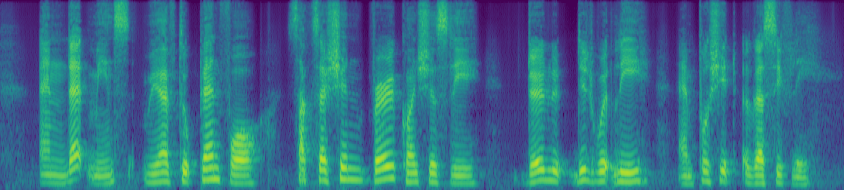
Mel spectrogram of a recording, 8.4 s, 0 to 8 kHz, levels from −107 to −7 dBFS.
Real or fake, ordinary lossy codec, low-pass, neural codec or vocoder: fake; none; none; codec, 16 kHz, 0.5 kbps, X-Codec, HuBERT features, trained on LibriSpeech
